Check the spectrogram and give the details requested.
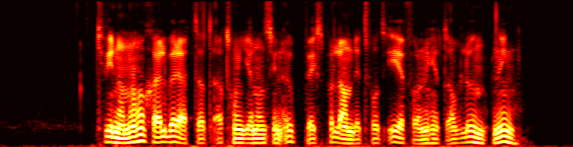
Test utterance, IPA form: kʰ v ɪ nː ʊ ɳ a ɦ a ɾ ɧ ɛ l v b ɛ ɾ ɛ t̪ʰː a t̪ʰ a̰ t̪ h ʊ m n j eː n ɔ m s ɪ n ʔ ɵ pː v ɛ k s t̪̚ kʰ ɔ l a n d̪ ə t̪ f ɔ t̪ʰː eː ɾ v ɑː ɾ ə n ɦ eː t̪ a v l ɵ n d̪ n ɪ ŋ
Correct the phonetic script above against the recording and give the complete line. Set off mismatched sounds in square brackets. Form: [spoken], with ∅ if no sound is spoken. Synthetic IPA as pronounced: kʰ v ɪ nː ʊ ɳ a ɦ a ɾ ɧ ɛ l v b ɛ ɾ ɛ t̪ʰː a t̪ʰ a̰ t̪ h ʊ [∅] n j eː n ɔ m s ɪ n ʔ ɵ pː v ɛ k s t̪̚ [pʰ] ɔ l a n d̪ ə t̪ f ɔ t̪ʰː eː ɾ [f] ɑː ɾ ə n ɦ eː t̪ a v l ɵ n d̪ n ɪ ŋ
